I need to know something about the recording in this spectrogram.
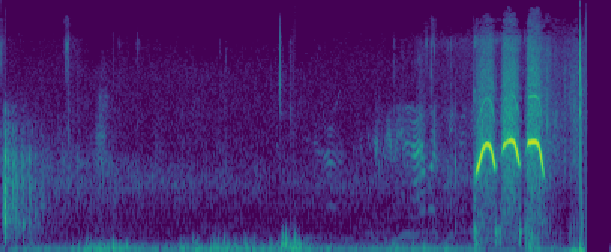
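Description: Three quick, loud whistled notes in a row about five seconds in, each rising then falling in pitch, followed by a sharp click. A low rumble runs underneath, with a brief sharp noise at the very start.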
